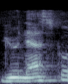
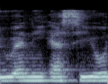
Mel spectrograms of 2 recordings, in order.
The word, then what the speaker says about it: UNESCO: यूनेस्को है, इसमें UNESCO नहीं पढ़ा हमने, बल्कि हमने इसका एक पूरा वर्ड प्रोनाउंस किया है, तो यहाँ पे भी दा इस्तेमाल नहीं होगा.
